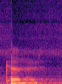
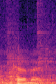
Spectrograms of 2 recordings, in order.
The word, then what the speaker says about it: Kermode: and I was very conscious that Mark's surname is pronounced Kermode. I knew that because I'd looked it up before, and I knew that you have to think of Kermit. Kermit, Kermode.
